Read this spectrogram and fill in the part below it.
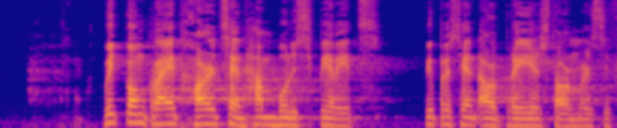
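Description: A man speaks calmly through a microphone, echoing in a large hall.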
